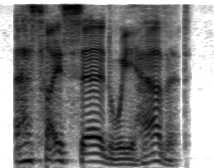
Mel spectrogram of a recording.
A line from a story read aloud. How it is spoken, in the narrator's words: Lin said with a sigh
